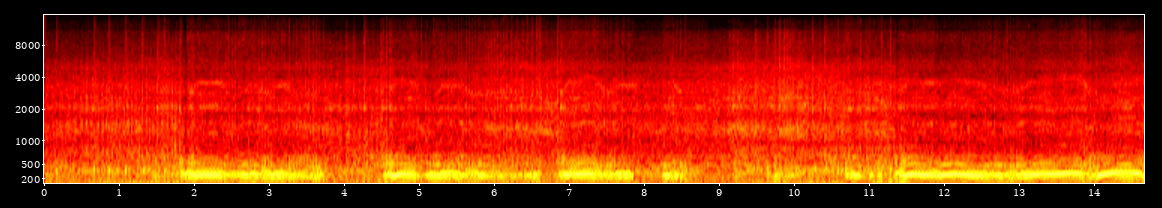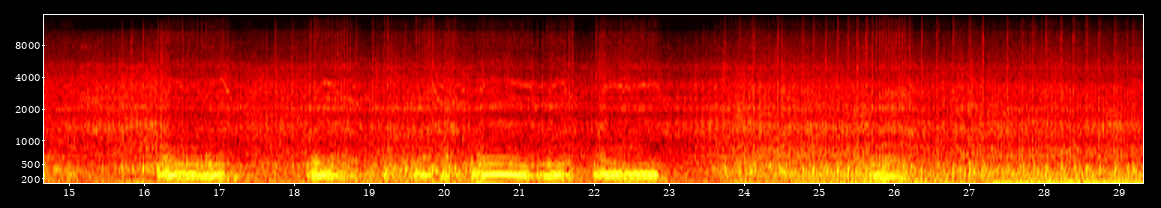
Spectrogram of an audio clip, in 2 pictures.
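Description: Dual-sport motorcycle engine revving in repeated bursts of throttle, the pitch rising and falling every second or two. Near the end it settles into steadier, lower running.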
